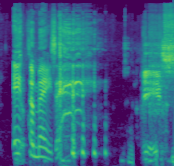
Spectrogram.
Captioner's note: laughs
